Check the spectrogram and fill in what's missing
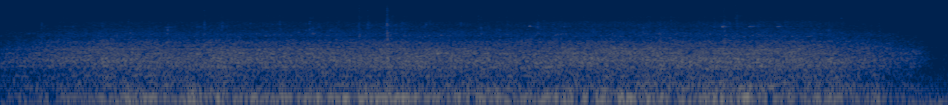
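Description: A steady, even rumble of a model train running along layout track, constant throughout with a soft rolling hiss and no voices.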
